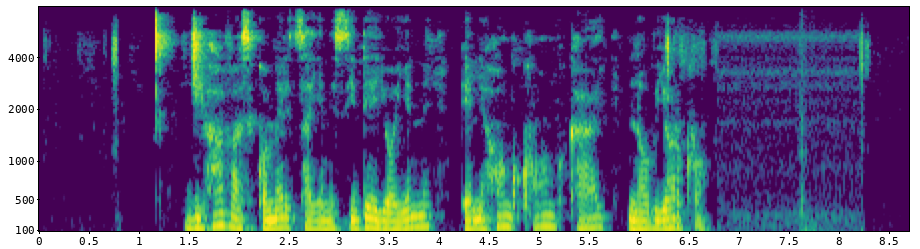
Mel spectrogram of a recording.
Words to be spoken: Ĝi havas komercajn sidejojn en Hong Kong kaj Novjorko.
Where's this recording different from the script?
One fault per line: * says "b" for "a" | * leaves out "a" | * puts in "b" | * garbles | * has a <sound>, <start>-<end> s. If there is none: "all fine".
* has a whoosh, 7.5-8.0 s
